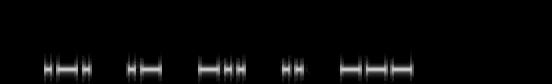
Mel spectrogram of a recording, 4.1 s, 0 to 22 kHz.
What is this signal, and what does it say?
Morse code, heard as a keyed tone, about 25 wpm, spaced as for 18 wpm, 600 Hz. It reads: RADIO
